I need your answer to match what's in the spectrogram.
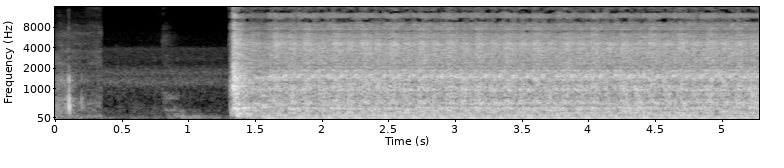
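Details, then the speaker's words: '59 Mercedes chassis-swapped, not run in almost 40 years, fresh 87 fuel added: steady cranking about four seconds without firing; spark present but no fuel pressure at the rail, owner suspects missing grounds. Crank no start. "I don't think I hear the fuel pump kicking on. I might be missing a couple grounds. All right, so I just checked pressure at this Schrader valve on the fuel rail, and there's no fuel pressure there,"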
